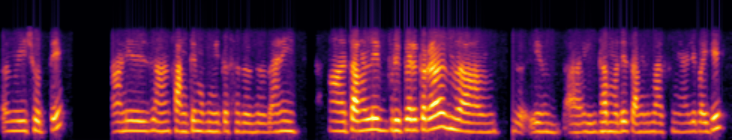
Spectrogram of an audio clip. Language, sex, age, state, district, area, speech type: Marathi, female, 45-60, Maharashtra, Nagpur, urban, conversation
